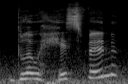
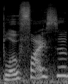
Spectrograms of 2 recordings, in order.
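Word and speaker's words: Bloefhiswyn: Bluhisvin? Have I been mispronouncing her name this whole time? what did I fucking say before? It was wrong. It was definitely wrong. I think I called it like Blowfeisen or something.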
